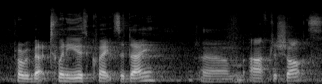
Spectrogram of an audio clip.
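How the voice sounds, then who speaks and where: Audible room echo surrounds a man with a New Zealand accent. His fairly high voice keeps a fairly even intonation. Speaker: university staff member, conference speaker. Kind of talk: conference presentation. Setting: stage with audience.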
